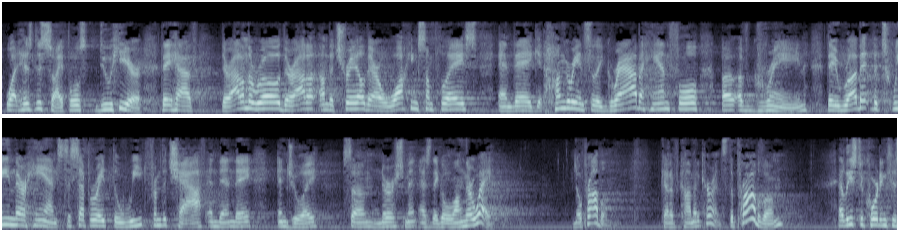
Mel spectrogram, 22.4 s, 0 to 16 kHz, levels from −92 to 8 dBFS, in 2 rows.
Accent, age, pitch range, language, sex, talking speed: American, 30-49, 135-185 Hz, English, male, 190 wpm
